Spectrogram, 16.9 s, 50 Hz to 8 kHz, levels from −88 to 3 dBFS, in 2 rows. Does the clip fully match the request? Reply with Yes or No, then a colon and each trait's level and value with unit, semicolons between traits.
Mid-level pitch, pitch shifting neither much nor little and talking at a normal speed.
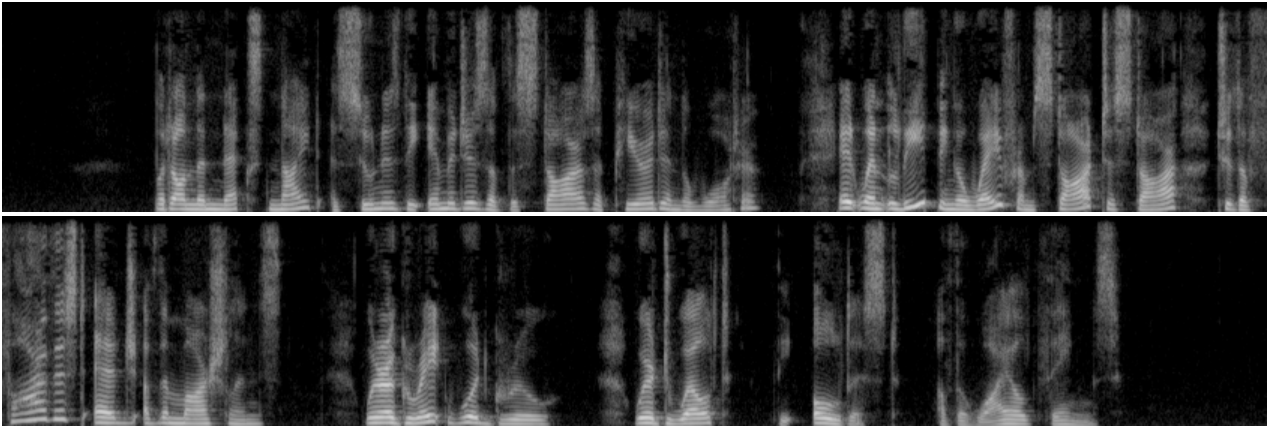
Yes: medium, 180 Hz; average, 3.6 semitones; average, 160 wpm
